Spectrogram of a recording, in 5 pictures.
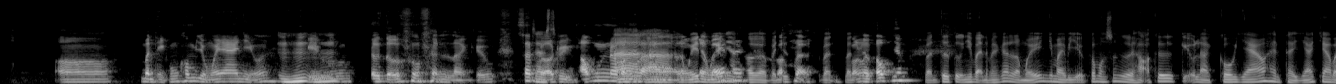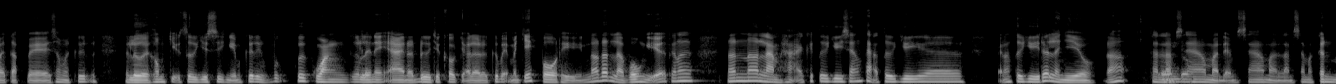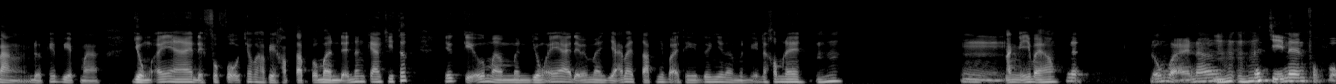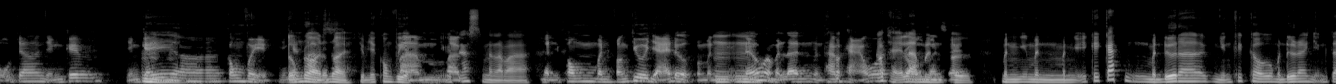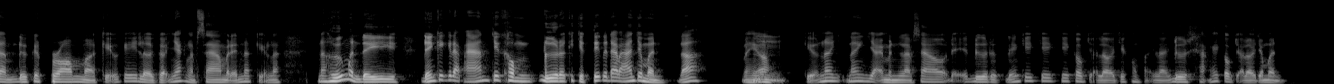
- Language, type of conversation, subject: Vietnamese, unstructured, Bạn nghĩ giáo dục trong tương lai sẽ thay đổi như thế nào nhờ công nghệ?
- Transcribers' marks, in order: static; laughing while speaking: "tưởng của mình"; unintelligible speech; in English: "the best"; laughing while speaking: "vẫn là"; in English: "task"; in English: "task"; tapping; in English: "prompt"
